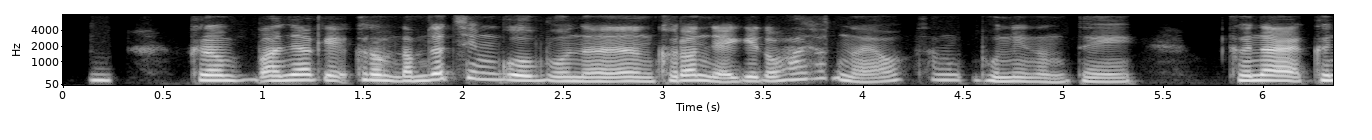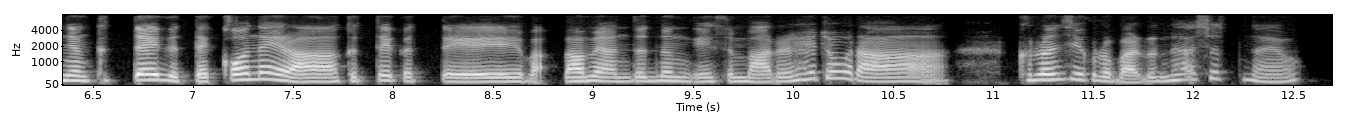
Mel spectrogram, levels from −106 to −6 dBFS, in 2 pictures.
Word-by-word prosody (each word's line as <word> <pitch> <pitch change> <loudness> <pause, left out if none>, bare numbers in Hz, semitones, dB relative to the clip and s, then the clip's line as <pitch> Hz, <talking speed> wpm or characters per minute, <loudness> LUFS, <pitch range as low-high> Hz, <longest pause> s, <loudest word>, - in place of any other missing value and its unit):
음 220 - -2 0.4
그럼 215 -1 +2
만약에 210 +1 +1
그럼 230 -5 +1
남자 200 +6 +3
친구분은 195 - 0
그런 210 +3 +1
얘기도 185 +3 0
하셨나요? 230 - -5
상 235 -2 -9
본인한테. 170 -3 -4 0.5
'그날 210 -2 +4
그냥 215 -3 +2
그때그때 205 -3 +2
꺼내라. 225 -9 +4
그때그때 175 -3 -1 0.2
맘에 185 +2 +4
안 175 -1 -2
드는 185 +1 -2
게 165 - -5
있으면 175 0 -5
말을 175 +5 -1
해 - - -2
줘라.' 180 - -1 0.3
그런 240 +2 +2
식으로 235 -9 -3
말은 180 +6 -2
하셨나요? 240 - -8
195 Hz, 320 characters per minute, -22 LUFS, 175-230 Hz, 0.5 s, 그날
